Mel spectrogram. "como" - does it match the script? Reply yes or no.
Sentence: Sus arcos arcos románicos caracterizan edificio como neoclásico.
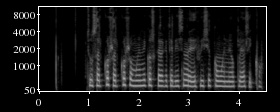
yes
